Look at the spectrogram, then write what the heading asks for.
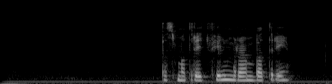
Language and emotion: Russian, neutral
